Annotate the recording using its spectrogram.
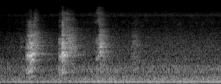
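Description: A Boston Terrier gives three quick, breathy huffs, about a third of a second apart, in the first second, then goes quiet.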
